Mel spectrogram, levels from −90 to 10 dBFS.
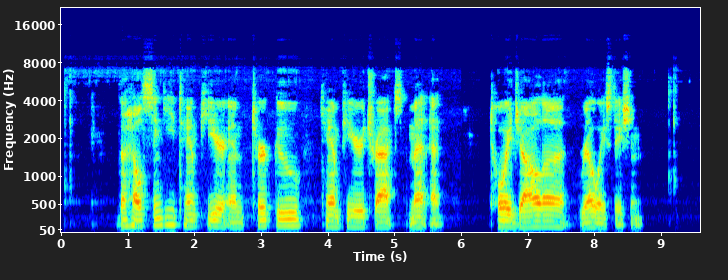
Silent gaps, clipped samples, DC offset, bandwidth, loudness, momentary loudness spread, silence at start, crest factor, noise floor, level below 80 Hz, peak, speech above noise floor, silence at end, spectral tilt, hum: none; under 0.1%; under 0.1%; 9.2 kHz; -19 LUFS; 11 LU; 0.15 s; 18 dB; -59 dBFS; -66 dBFS; -2 dBFS; 40 dB; 0.35 s; -3 dB/octave; none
